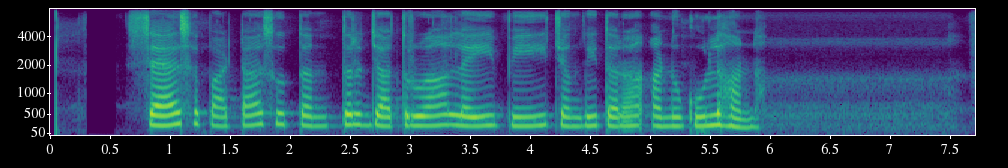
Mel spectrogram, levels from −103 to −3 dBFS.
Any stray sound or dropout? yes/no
no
